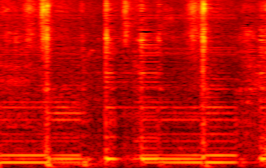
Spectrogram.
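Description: Live band playing a short instrumental bar: a strummed acoustic guitar holds chords over electric guitar, with a few drum strikes.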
